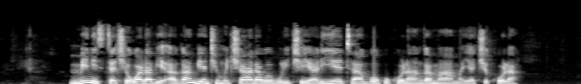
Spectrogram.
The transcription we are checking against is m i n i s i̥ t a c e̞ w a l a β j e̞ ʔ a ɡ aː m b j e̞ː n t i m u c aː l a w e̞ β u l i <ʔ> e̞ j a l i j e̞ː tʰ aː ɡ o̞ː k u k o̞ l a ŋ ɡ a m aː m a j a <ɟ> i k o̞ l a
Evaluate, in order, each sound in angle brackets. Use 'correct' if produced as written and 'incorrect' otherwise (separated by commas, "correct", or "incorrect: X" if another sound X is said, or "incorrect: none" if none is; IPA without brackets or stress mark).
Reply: incorrect: c, incorrect: c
